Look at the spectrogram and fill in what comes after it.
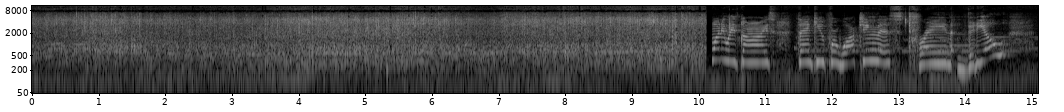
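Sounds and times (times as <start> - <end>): toy train motor whirring: 0.0 - 10.1.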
